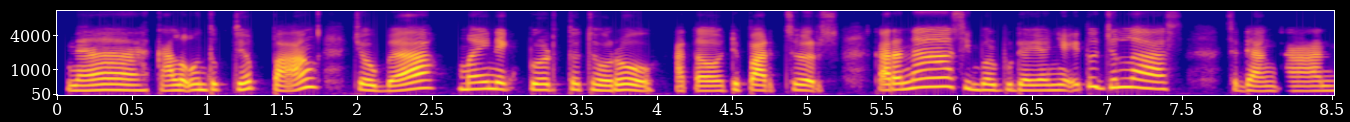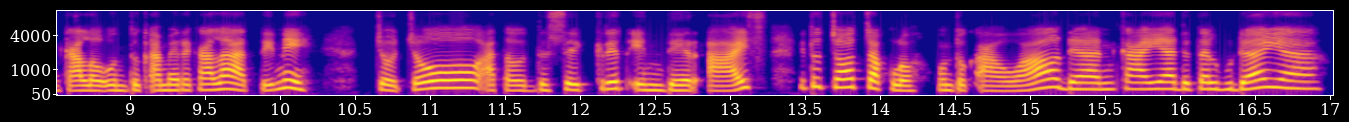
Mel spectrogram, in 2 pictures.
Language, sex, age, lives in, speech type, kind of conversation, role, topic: Indonesian, female, 20-24, Indonesia, read, expert-assistant, expert, Apa cara sederhana untuk mulai membandingkan dua cerita dari budaya yang berbeda?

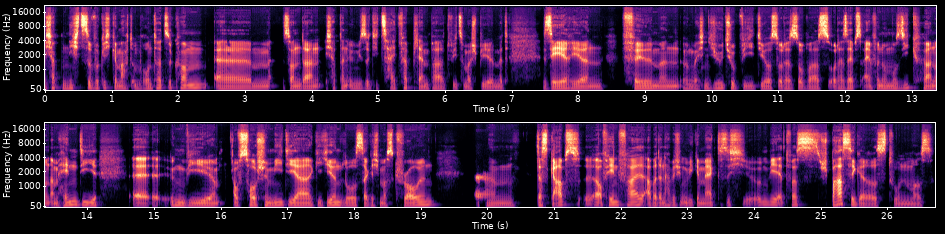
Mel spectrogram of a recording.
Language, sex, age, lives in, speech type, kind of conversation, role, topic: German, male, 25-29, Germany, conversation, podcast, guest, Was hilft dir abends wirklich beim Runterkommen?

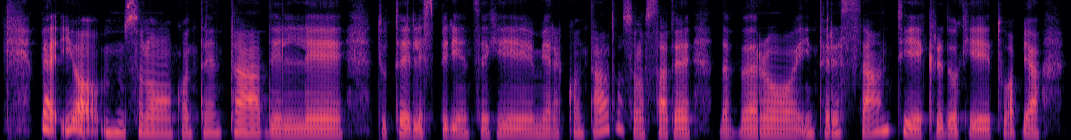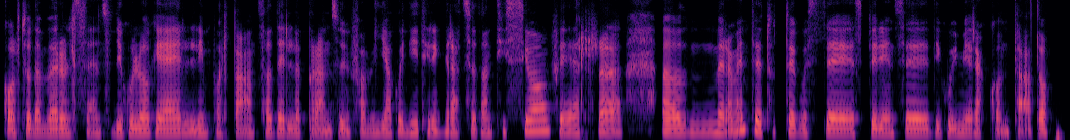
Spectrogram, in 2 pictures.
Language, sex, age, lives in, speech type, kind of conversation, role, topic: Italian, female, 25-29, Italy, conversation, podcast, host, Che ruolo ha per te il pranzo in famiglia?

